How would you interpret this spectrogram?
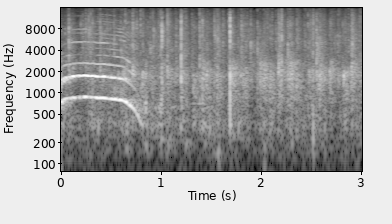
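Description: An audience breaks into steady, dense applause lasting several seconds for a colleague who created the organisation's brand using AI, opening with a high sustained whistle or whoop that glides downward before the clapping carries on alone.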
